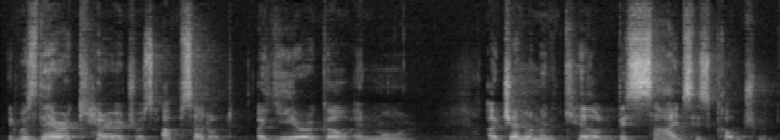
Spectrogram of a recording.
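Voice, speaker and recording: A man's voice: on the high side, lively intonation, moderate pace, mellow, voice pushed up. A man voicing a chatty, deferential middle-aged country landlady who rambles in folksy phrasing for a storybook reading.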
